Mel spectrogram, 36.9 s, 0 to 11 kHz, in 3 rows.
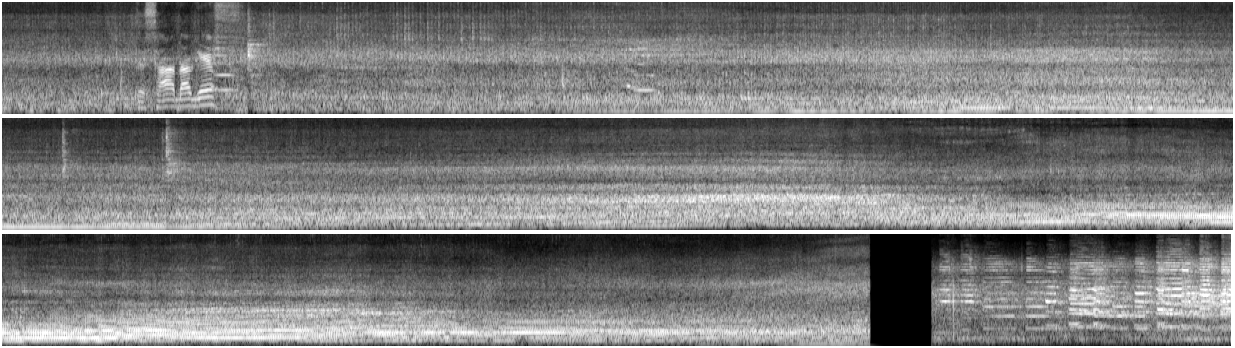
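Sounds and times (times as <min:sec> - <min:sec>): bus engine running: 0:00.0 - 0:33.3
bus horn playing a tune: 0:02.0 - 0:02.7, 0:06.1 - 0:07.0, 0:34.0 - 0:36.9.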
